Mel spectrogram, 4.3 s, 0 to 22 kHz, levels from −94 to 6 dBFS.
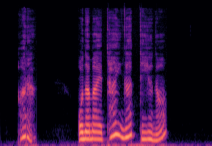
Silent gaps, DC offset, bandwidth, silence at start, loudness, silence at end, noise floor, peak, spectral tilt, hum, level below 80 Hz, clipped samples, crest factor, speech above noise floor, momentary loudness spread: none; under 0.1%; 16.5 kHz; 0.4 s; -21 LUFS; 0.95 s; -62 dBFS; -6 dBFS; -7.5 dB/octave; none; -48 dBFS; under 0.1%; 18 dB; 42 dB; 12 LU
